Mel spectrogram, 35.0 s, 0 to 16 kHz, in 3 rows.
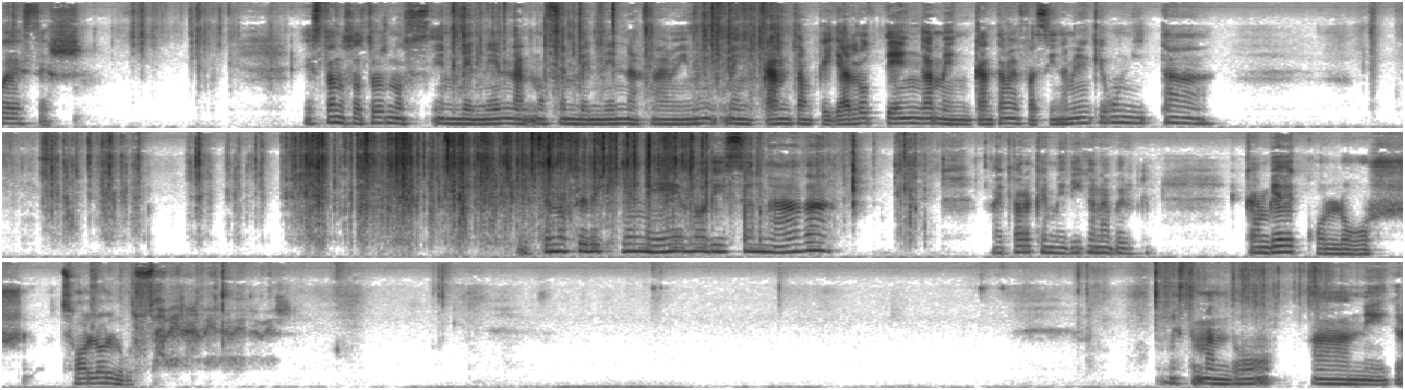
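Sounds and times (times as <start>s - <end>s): plastic bag crinkling: 0.0s - 6.8s, 11.3s - 20.1s, 32.3s - 35.0s
woman whispering: 23.1s - 25.9s.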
